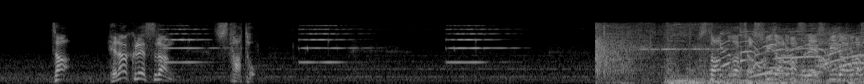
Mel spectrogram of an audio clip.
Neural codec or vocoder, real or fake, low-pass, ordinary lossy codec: none; real; 7.2 kHz; none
